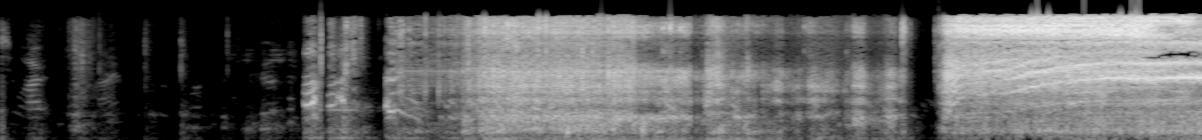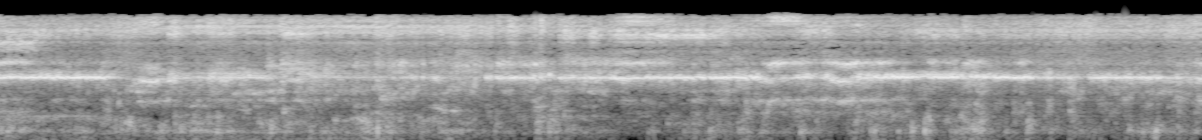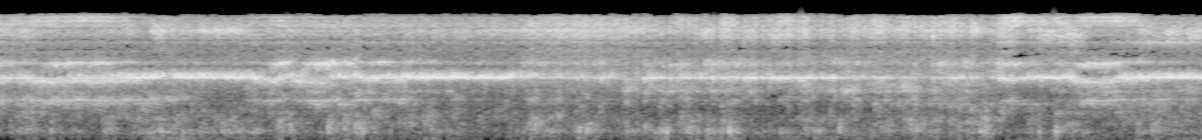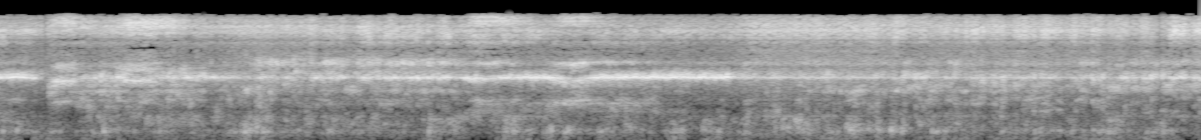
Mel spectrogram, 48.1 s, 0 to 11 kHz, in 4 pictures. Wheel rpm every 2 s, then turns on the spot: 0, 0, 10, 20, 30, 190, 230, 230, 230, 230, 230, 230, 220, 220, 230, 230, 230, 230, 230, 230, 230, 230, 230, 230.
4-8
